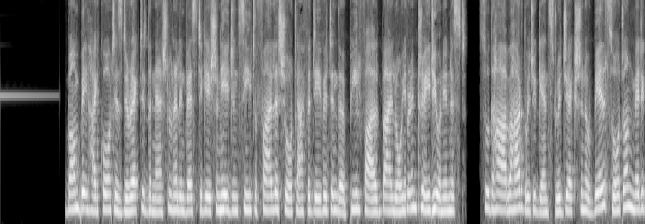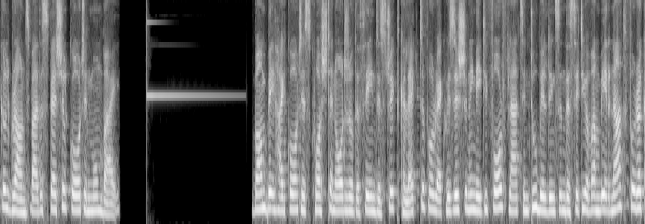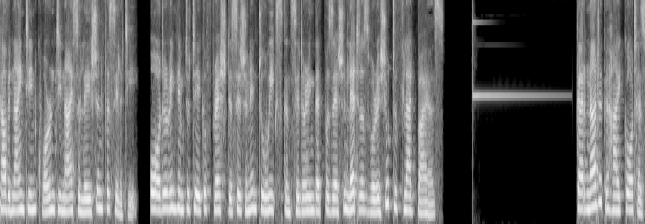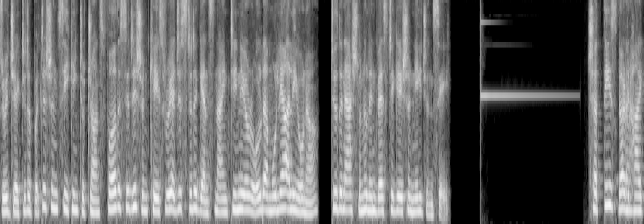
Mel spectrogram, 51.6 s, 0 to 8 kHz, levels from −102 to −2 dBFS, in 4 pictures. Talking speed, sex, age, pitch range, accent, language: 130 wpm, female, 50-69, 185-220 Hz, Indian, English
